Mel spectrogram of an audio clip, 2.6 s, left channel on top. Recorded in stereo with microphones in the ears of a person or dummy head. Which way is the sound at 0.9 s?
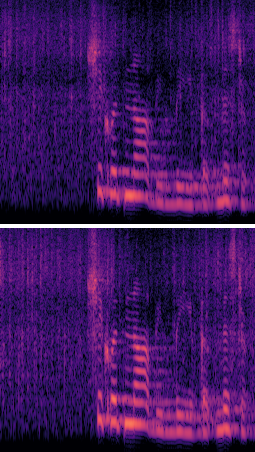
25° right (ahead or behind).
